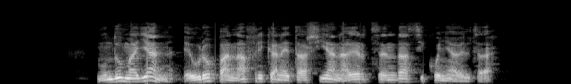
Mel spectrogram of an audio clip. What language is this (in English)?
Basque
